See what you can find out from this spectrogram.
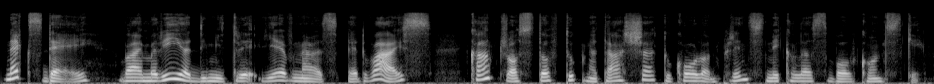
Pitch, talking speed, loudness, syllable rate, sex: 165 Hz, 105 wpm, -19 LUFS, 3.4 syllables/s, female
